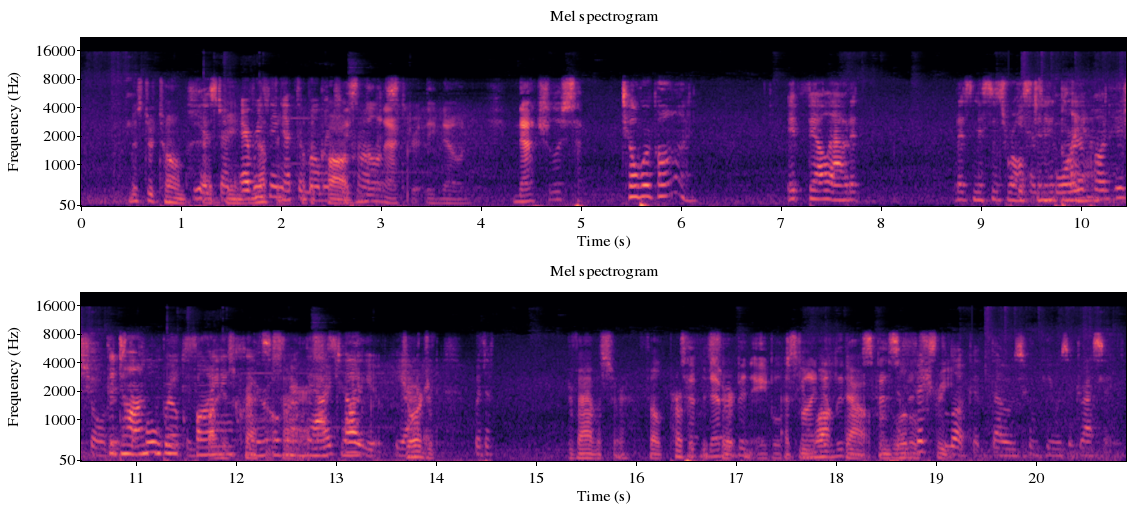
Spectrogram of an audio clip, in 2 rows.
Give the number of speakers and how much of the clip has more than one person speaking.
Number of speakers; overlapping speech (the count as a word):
four, about 47%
